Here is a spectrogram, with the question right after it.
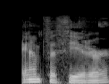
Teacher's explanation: A little hint of a P.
